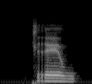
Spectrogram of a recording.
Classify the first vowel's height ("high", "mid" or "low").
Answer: mid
